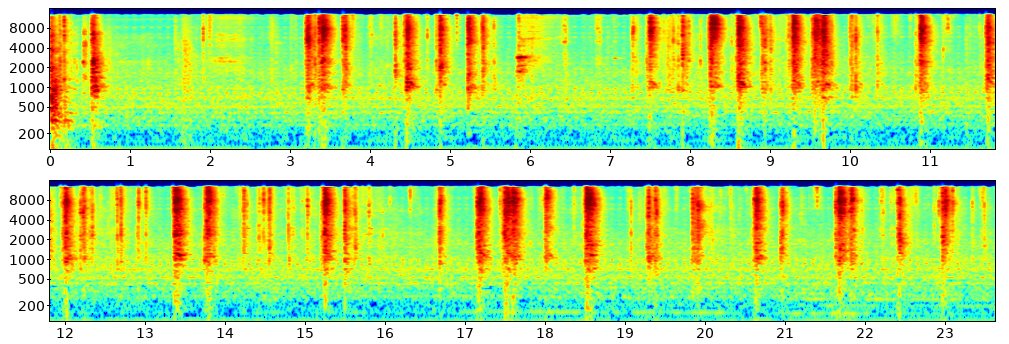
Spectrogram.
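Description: A puzzle cube clicks and clacks quickly as its layers are turned.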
